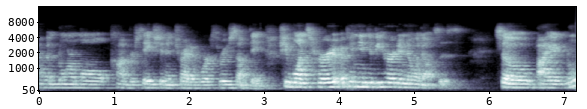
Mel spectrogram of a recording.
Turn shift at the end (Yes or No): No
